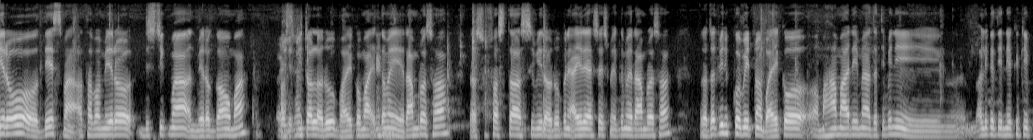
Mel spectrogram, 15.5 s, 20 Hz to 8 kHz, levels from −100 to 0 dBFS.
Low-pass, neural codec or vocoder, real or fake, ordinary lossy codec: 7.2 kHz; none; real; none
